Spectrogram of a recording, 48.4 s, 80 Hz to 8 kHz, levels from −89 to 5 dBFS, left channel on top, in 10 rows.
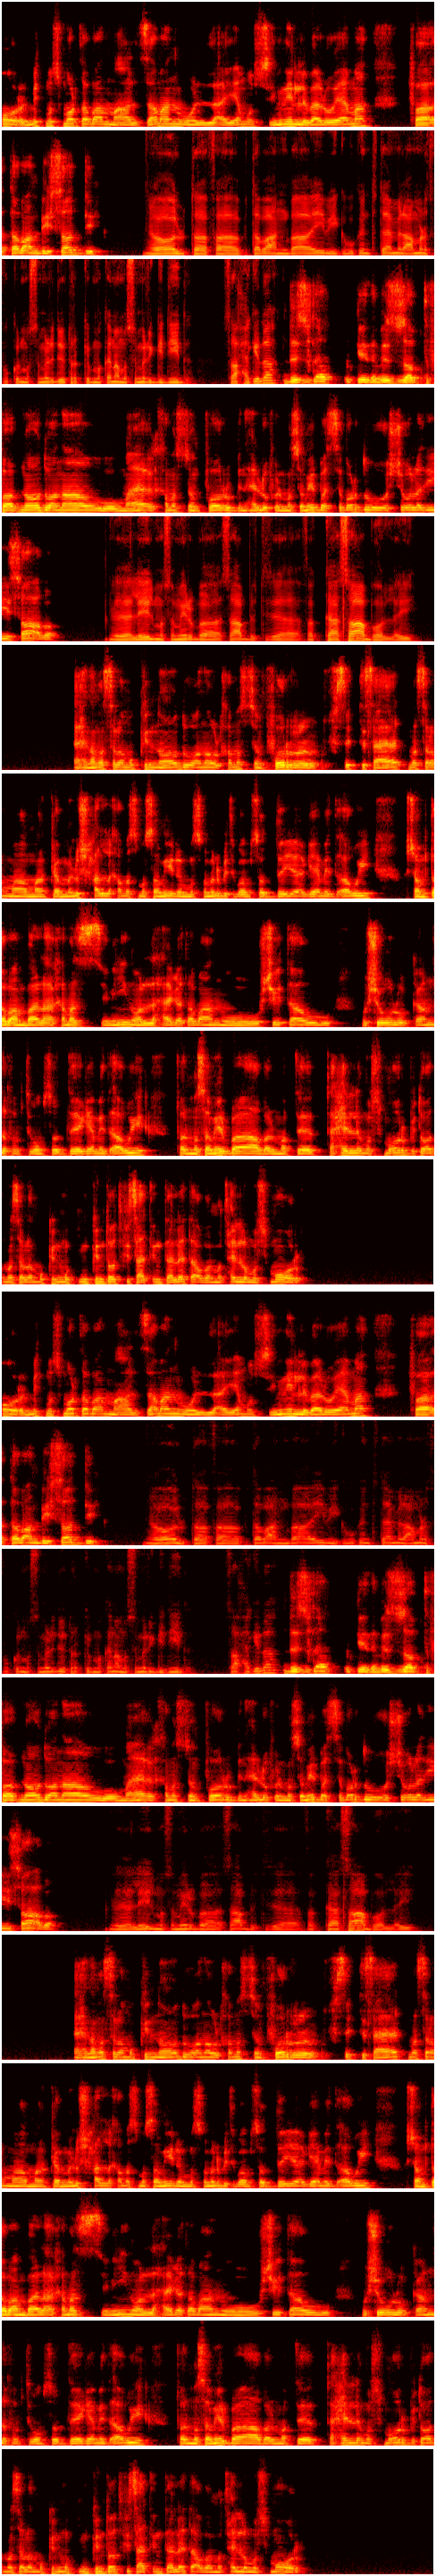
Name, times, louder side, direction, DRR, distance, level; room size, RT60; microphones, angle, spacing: voice 1, 0.0-4.4 4.6-5.9 12.8-20.0 25.0-37.6 37.9-40.3 40.7-46.9, left 2 dB, 20° left, 0.6 m, -29 dB
voice 2, 6.4-11.8 12.2-12.8 20.6-24.0, left 6 dB, 70° left, 0.4 m, -36 dB
5.7 x 3.0 x 2.3 m
head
